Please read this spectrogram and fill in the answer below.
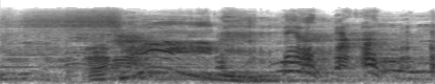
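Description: Men chuckling and laughing into microphones, mixed in with bits of speech.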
